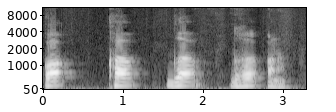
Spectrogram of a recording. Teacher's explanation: जीभ का पिछला भाग हमारा क्या होगा, हमारे गले से स्पर्श करेगा। मतलब क्या, कंठ से हमारी आवाज़ निकलेगी, उनको बोला जाता है कंठस्थ व्यंजन।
